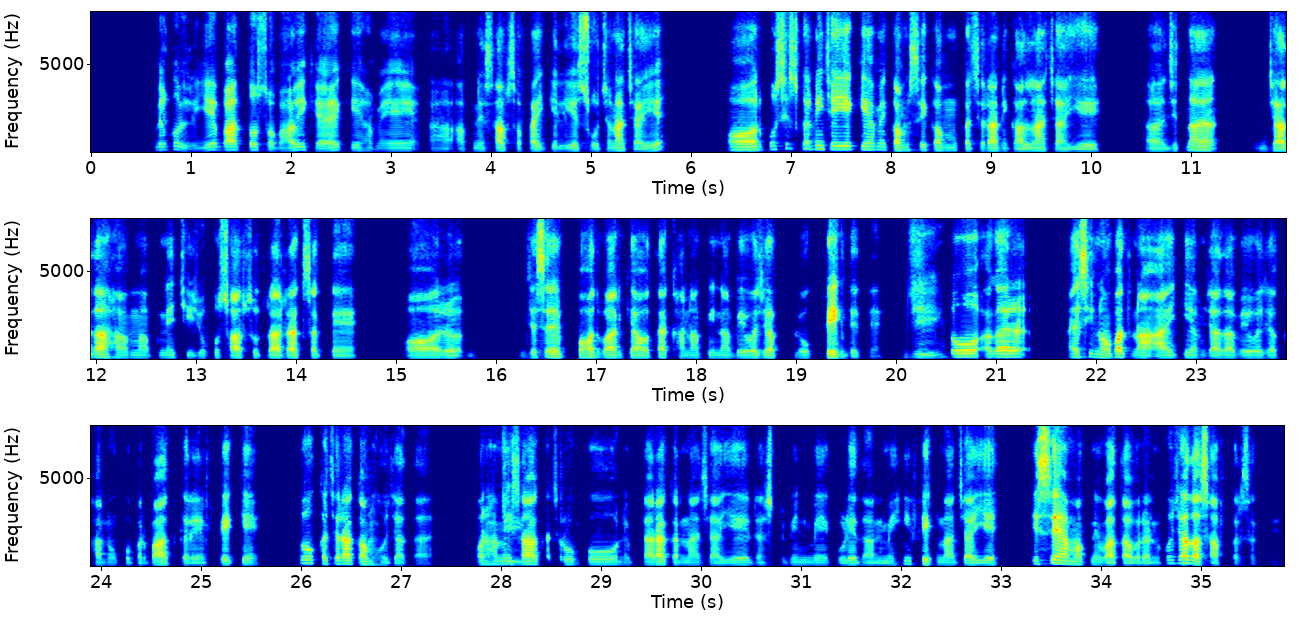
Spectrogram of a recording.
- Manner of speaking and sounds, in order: in English: "डस्टबिन"
- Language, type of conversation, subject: Hindi, podcast, कम कचरा बनाने से रोज़मर्रा की ज़िंदगी में क्या बदलाव आएंगे?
